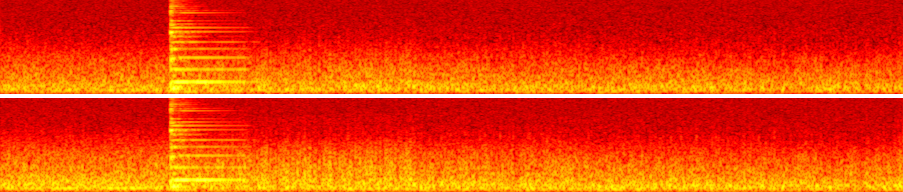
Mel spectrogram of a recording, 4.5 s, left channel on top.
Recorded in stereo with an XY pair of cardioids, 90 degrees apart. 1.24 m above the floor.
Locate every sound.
0.8 s a guitar: 5° left, 2.5 m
